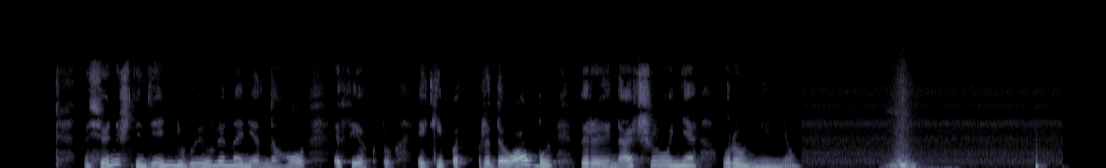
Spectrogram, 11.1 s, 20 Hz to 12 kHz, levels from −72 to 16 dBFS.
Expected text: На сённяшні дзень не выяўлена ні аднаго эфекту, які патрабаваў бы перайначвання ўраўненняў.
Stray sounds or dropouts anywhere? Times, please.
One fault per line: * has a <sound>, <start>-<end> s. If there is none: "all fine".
* has a whoosh, 8.8-9.6 s
* has a laugh, 10.4-10.5 s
